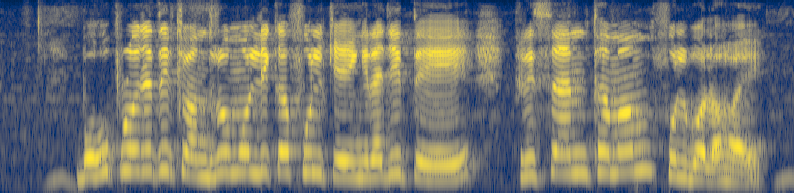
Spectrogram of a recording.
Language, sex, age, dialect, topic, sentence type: Bengali, male, 25-30, Standard Colloquial, agriculture, statement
